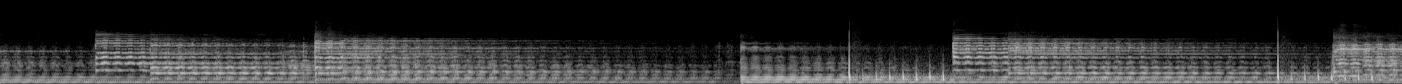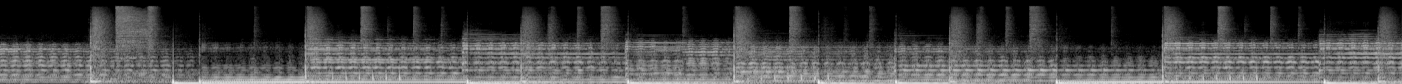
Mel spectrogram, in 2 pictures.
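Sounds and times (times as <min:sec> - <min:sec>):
sustained instrumental chords: 0:00.0 - 0:28.0
sharp hits: 0:12.8 - 0:24.9.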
